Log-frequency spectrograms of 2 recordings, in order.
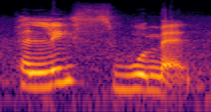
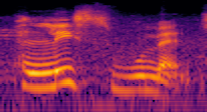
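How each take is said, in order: No difference in how they are said.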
